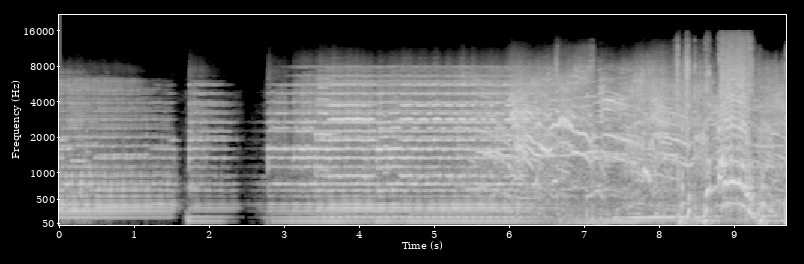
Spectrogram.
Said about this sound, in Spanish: Se escucha un extraño grito, algo semejante a un maullido, pero en tono jamás oído.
